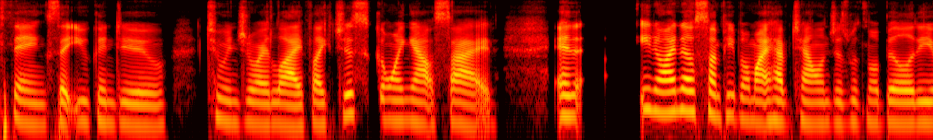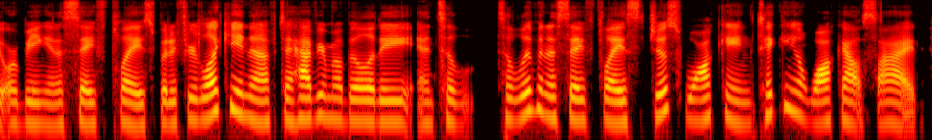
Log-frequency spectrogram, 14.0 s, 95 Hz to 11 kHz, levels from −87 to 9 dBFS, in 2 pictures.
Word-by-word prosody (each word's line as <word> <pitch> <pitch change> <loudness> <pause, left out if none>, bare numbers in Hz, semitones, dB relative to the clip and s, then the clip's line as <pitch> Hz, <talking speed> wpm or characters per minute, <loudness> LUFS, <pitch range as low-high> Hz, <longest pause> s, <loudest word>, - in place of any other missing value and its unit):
things 170 -4 -1
that - - +1
you 180 - -4
can 175 -1 -6
do 160 -2 -4 0.3
to 200 - -5
enjoy 175 -2 -2
life, 160 -1 +3
like 165 -2 0
just 230 +1 -2
going 190 -1 -2
outside, 170 -2 +3 0.4
and, 215 0 +5 0.4
you 275 - +5
know, 245 -2 +3
I 245 - +9
know 255 0 +4
some 235 -2 +3
people 210 -3 -5
might 180 -2 +6
have 180 -2 +2
challenges 170 0 -2
with 180 -1 -12
mobility 175 0 -1
or 175 0 -4
being 170 -1 -3
in 160 - -5
a 165 - -8
safe 170 0 -1
place, 165 -3 0
but 175 - -3
if 175 - -5
you're 195 - -1
lucky 245 +6 +4
enough 185 -5 +1
to 190 0 -3
have 200 +1 +4
your 220 - -1
mobility 185 -2 0
and 175 - -5
to 180 -3 -5 0.2
to 200 - -6
live 240 +7 -1
in 250 - -1
a 205 - -1
safe 190 -2 0
place, 180 -2 +1
just 235 +3 -1
walking 190 -2 -1
taking 230 - -4
a 220 - -4
walk 180 0 +1
outside, - - +1
180 Hz, 225 wpm, -25 LUFS, 170-200 Hz, 0.4 s, I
